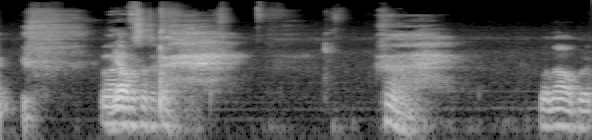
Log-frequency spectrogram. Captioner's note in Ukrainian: зітхання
